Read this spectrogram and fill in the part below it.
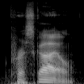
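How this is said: The name is pronounced in a British style. "the other is the British"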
